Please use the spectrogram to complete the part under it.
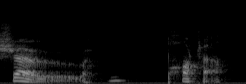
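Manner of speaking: each word overpronounced and over-enunciated. Imitating an actor's line from a Potter film: imitating an actor's overpronounced speech. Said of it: "weird thing where he overpronounces every word".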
